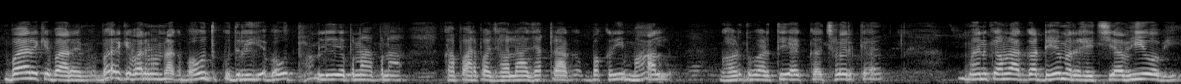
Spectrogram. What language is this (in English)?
Maithili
